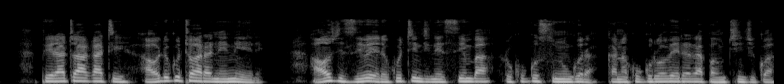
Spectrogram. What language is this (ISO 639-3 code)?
sna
